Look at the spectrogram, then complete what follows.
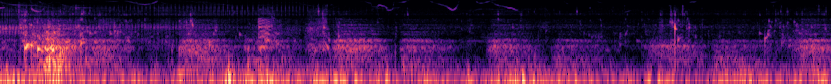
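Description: Bottlenose dolphins whistling underwater: many high, thin whistles gliding up and down, overlapping one another, over a steady low rumble.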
